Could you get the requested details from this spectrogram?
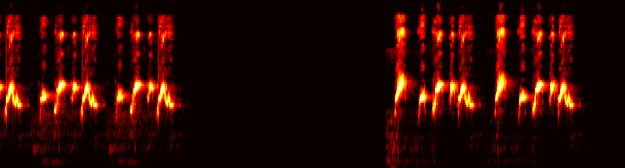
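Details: Training song of red-whiskered bulbul, played to stir birds into fighting song; quick chains of clear, slurred whistled notes in two bursts, divided by a silent pause of about two seconds.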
